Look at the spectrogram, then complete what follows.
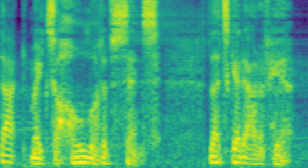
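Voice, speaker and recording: A man's voice: low voice, normal speed, a bit bright, breathy edge, in a large hall, soft background music, full character voice. An actor playing a plain-spoken, suspicious male trooper in a video game.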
